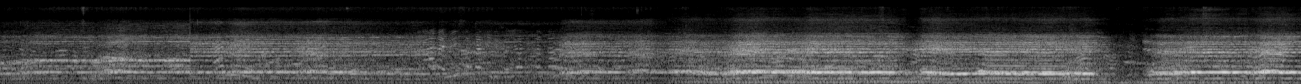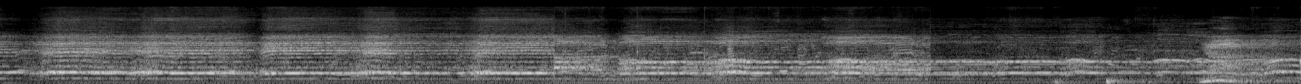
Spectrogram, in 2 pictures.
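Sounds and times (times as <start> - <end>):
voices chanting on a droning note: 0.0 - 26.0.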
